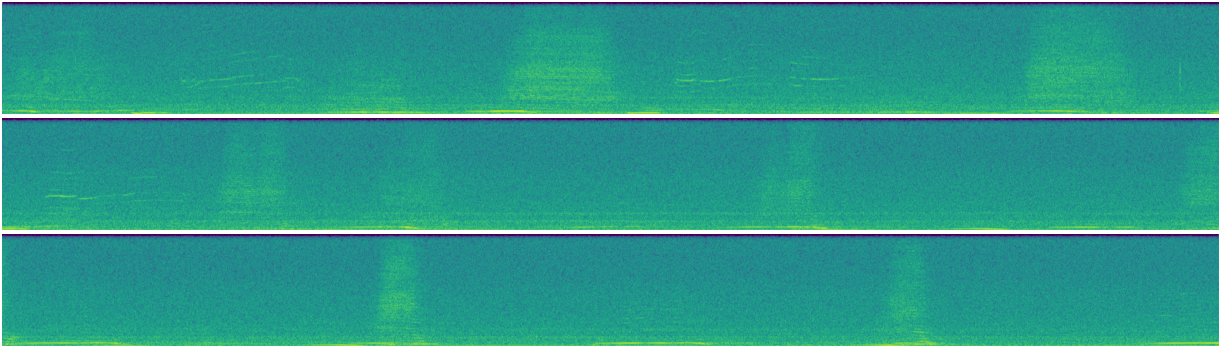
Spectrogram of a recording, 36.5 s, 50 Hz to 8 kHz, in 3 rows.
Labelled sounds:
0.6	0.9	humpback whale, 1.0 to 1.2 kHz
2.1	2.8	humpback whale, 2.1 to 4.5 kHz
5.1	6.1	humpback whale, 0.96 to 3.3 kHz
6.7	9.4	humpback whale, 2.0 to 3.8 kHz
12.6	13.8	humpback whale, 2.4 to 4.2 kHz
14.3	14.7	humpback whale, 1.3 to 2.8 kHz

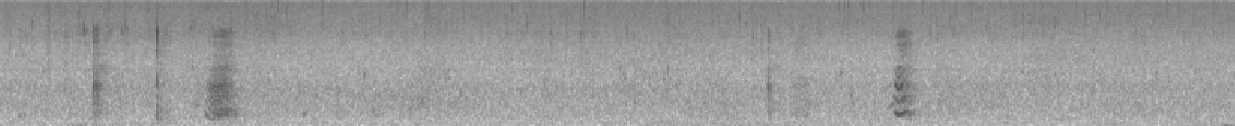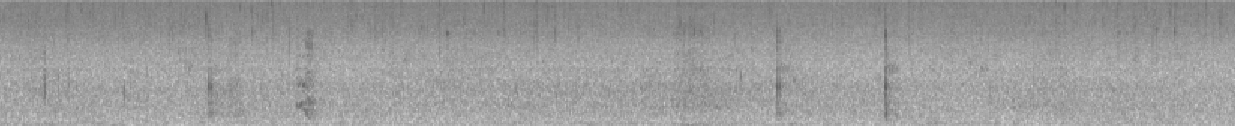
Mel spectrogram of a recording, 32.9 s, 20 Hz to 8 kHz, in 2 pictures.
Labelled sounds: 2.7	3.0	croaking sound likely from a nearby submerged object, 0.78 to 1.1 kHz

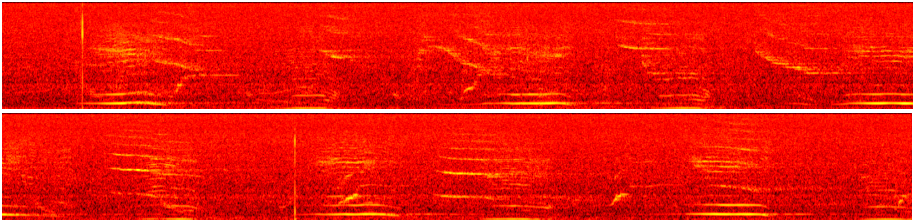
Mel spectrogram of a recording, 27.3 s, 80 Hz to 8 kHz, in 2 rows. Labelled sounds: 1.3	3.3	humpback whale, 0.80 to 4.9 kHz
4.8	5.3	humpback whale, 1.5 to 5.4 kHz
6.4	8.5	humpback whale, 0.96 to 3.1 kHz
9.2	10.5	humpback whale, 0.90 to 4.8 kHz
11.3	13.7	humpback whale, 1.0 to 2.6 kHz
15.3	16.6	humpback whale, 1.3 to 3.6 kHz
18.3	19.3	humpback whale, 1.8 to 2.3 kHz
20.2	21.6	humpback whale, 0.99 to 4.4 kHz
23.3	25.1	humpback whale, 0.83 to 6.0 kHz

